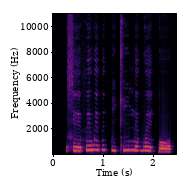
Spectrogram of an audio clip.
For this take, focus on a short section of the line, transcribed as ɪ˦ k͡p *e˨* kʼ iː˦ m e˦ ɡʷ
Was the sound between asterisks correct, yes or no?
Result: no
